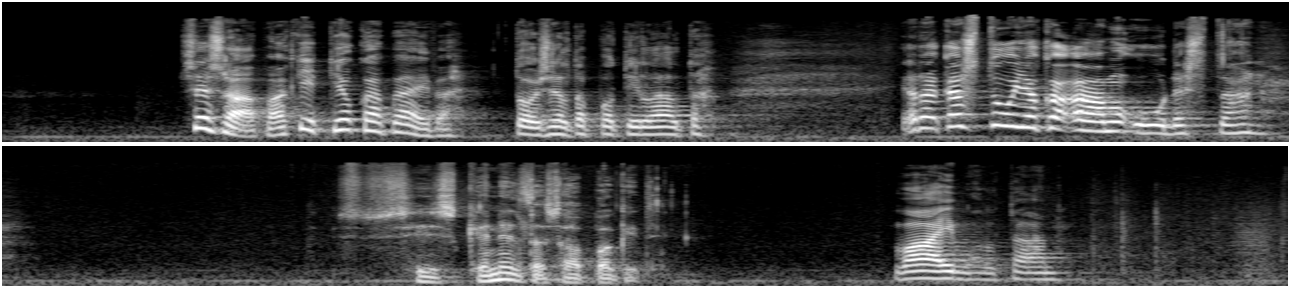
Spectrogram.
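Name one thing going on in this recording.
A middle-aged woman speaks plainly up close.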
